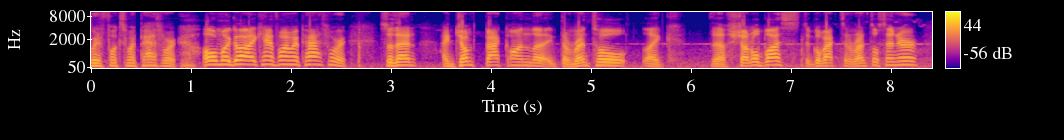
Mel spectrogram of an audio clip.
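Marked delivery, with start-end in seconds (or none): 0.0-2.6 put-on, high, rising, frantic, panicked rant. Retelling losing a passport at the airport: retelling own panic. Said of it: "I was freaking out".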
